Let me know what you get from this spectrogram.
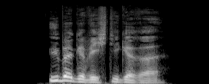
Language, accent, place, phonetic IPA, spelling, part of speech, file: German, Germany, Berlin, [ˈyːbɐɡəˌvɪçtɪɡəʁə], übergewichtigere, adjective, De-übergewichtigere.ogg
- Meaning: inflection of übergewichtig: 1. strong/mixed nominative/accusative feminine singular comparative degree 2. strong nominative/accusative plural comparative degree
